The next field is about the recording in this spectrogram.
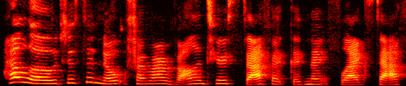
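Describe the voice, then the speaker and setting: A woman from a volunteer staff giving an earnest, slightly halting spoken note to listeners, with a few fillers. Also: high voice, expressive, sharp tone. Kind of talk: informal spoken announcement.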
